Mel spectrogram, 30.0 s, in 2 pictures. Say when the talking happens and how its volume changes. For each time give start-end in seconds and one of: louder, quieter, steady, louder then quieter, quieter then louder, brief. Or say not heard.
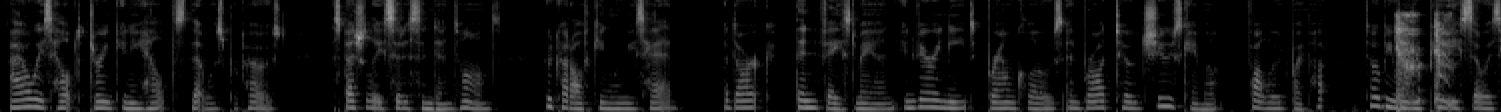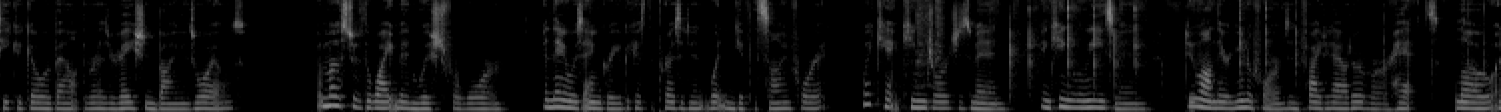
0.0-29.9 steady.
